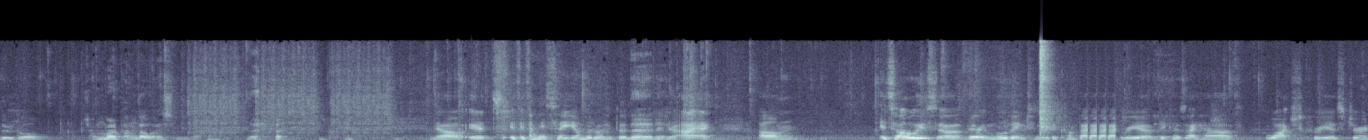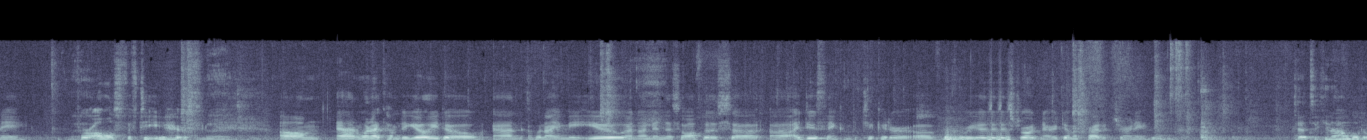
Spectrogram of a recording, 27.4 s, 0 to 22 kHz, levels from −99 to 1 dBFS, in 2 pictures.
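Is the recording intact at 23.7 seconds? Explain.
No. From 23.59 to 23.78 s there is a repeated buffer. New audio did not reach the output in time, so the device replayed its last block of about 93 ms, which fits a 4096-sample buffer, two extra times. The same short piece of sound is heard three times in a row with a hard join at each repeat, giving an audible stutter. Around 0.2 s of the original audio is lost in its place.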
